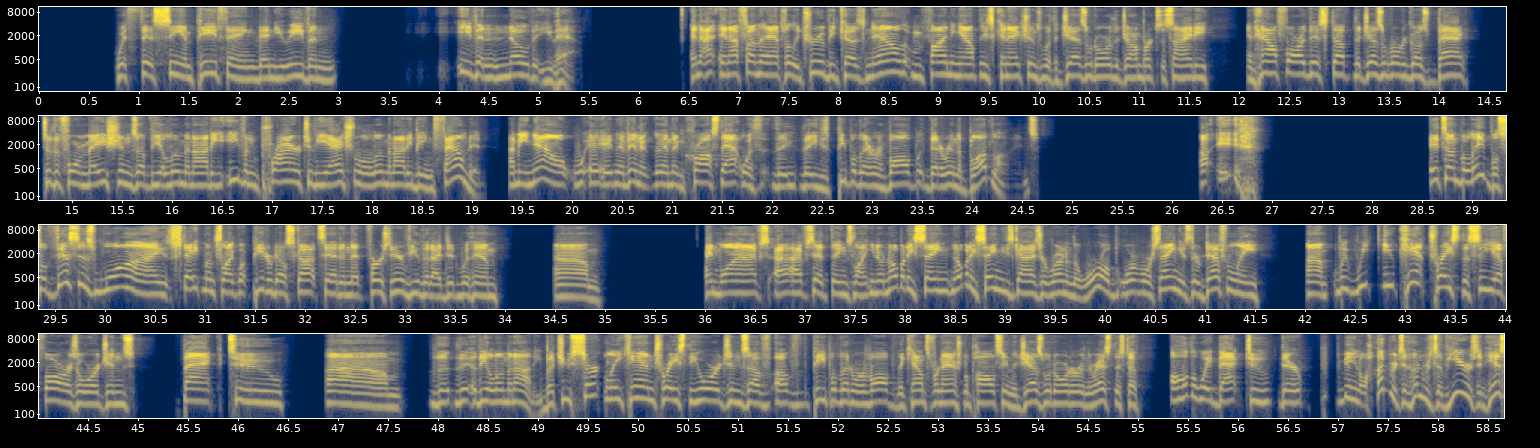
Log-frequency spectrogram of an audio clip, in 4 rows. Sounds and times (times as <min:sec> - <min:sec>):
Speech: 0:00.8 - 0:03.1, 0:04.0 - 0:05.5, 0:06.4 - 0:24.8, 0:26.3 - 0:27.0, 0:28.6 - 0:35.1, 0:36.0 - 0:58.6.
